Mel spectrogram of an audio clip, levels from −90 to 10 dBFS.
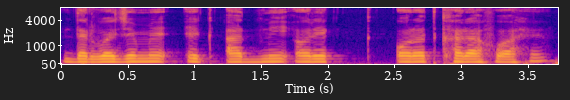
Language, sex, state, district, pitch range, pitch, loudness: Hindi, male, Assam, Kamrup Metropolitan, 150-155 Hz, 150 Hz, -14 LUFS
